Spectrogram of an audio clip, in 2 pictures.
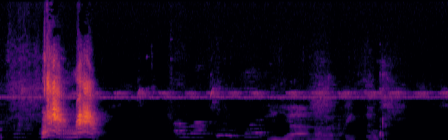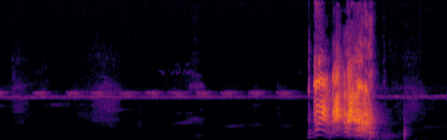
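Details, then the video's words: Cat angry at its partner gives two loud, raspy, noisy outbursts about seven seconds apart. Soft human speech fills the gap between them, and a thin high whine runs throughout. "Ekspresi Kucing Marah Sama Pacarnya"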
